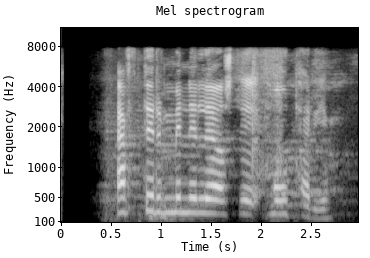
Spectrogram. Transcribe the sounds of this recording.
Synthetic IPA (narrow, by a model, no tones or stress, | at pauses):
ɛft̪ɪɾmɪnːɪlɛːɣast̪ʏmoːwt̪hɛɾjɪ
